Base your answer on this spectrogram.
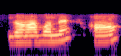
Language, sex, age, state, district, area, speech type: Assamese, female, 60+, Assam, Tinsukia, rural, conversation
